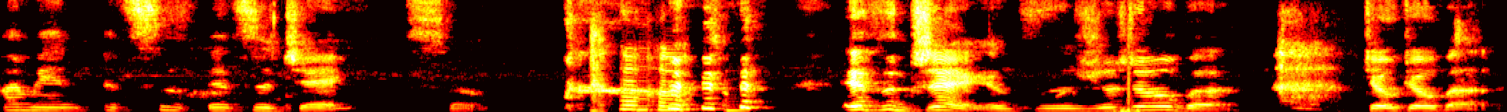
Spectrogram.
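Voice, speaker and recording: A woman hosting a casual livestream chat, chatty and quick to laugh. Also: medium pitch, animated, husky. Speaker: livestream host.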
